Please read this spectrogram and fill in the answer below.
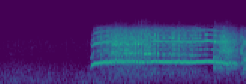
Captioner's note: screams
